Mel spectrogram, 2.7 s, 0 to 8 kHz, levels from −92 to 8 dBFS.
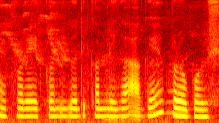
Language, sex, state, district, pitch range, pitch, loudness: Chakma, female, Tripura, Dhalai, 180-185 Hz, 180 Hz, -16 LUFS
